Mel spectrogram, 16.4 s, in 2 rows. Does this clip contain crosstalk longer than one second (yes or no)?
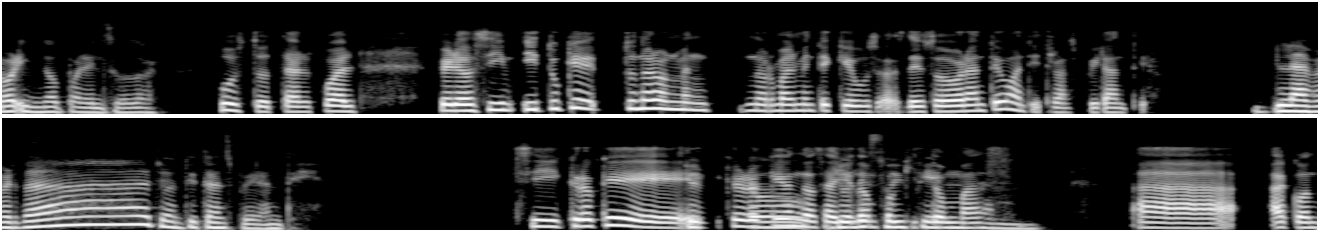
yes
